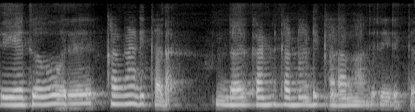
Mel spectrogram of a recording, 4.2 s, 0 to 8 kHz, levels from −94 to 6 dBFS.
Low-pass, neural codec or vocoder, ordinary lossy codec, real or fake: 7.2 kHz; codec, 32 kHz, 1.9 kbps, SNAC; none; fake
